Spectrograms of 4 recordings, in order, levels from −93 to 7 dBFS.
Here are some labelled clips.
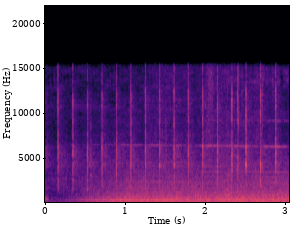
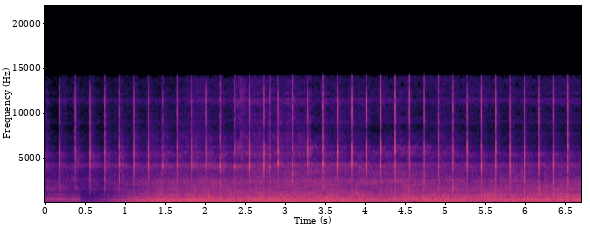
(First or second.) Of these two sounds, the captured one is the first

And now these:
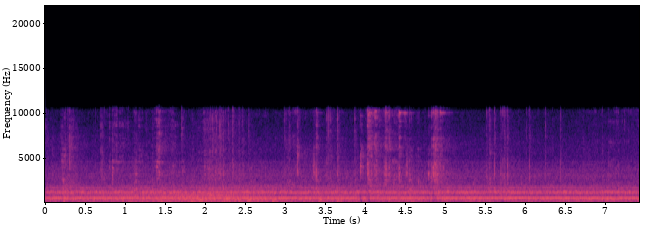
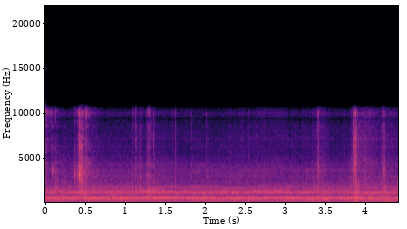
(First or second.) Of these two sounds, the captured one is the first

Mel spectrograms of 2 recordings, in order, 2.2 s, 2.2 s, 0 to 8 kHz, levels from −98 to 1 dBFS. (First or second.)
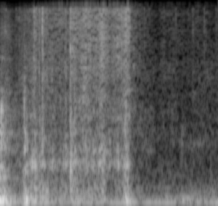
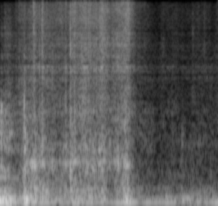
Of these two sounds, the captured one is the first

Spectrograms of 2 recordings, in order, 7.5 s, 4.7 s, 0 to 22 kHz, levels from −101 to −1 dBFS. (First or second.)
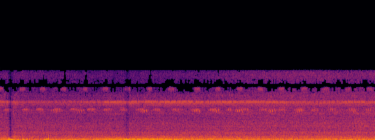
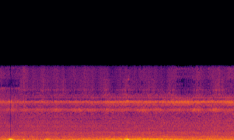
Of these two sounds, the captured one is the first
